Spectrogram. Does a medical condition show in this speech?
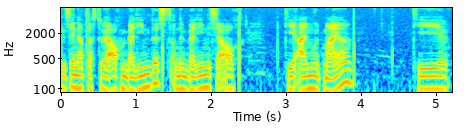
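No.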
